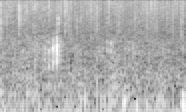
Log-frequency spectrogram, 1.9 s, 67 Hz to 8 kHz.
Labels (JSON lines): {"label": "biophony, damselfish", "recorder": "SoundTrap 500"}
